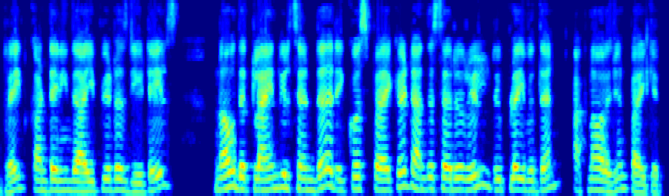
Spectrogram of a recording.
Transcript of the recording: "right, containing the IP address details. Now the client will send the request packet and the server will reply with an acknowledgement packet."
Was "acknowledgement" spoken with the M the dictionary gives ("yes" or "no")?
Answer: no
